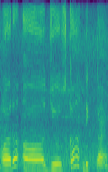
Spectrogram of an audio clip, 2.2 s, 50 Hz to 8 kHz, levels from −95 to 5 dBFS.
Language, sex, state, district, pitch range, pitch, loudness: Hindi, female, Chhattisgarh, Balrampur, 225-315 Hz, 235 Hz, -12 LUFS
